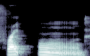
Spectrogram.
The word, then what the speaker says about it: frightened: because very commonly when we have an en after a t, we say it as it's called a glottal t. So we stop the t right back here and we let out the next syllable. So there's almost no t.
